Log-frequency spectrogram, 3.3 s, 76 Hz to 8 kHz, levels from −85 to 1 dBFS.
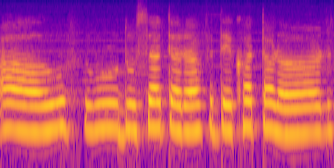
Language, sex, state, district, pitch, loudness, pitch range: Bhojpuri, female, Uttar Pradesh, Ghazipur, 225 Hz, -13 LUFS, 215-235 Hz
